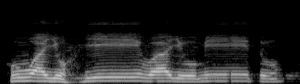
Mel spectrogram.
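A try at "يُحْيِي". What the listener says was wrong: Huwa yuhyi wa yumitu. Kurang kotor Pak. Ngorok. Kurang kotor. Bapak kalau pilek, maaf ya kalau pilek kan suka dibuang tuh. Di gini di tenggorokan, Mbak.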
